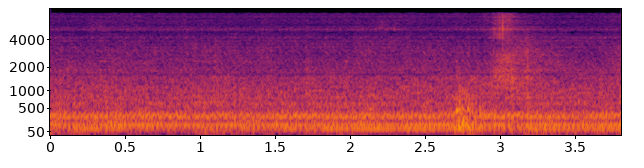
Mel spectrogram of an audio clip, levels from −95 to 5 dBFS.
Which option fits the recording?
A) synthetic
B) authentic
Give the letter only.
A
